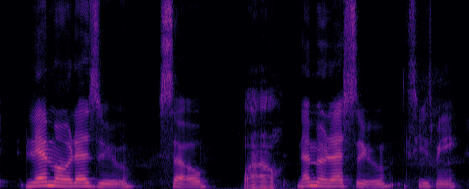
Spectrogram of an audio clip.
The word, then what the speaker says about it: lemures: The Japanese pronunciation of lemures is lemorezu.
